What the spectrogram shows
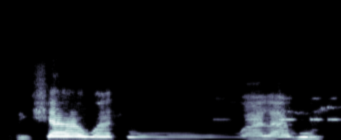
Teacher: Masuk ke waw, nunnya hilang. Apakah dihilangkan semuanya? Enggak, masih kita sisakan gunnahnya. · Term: idgham bigunnah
